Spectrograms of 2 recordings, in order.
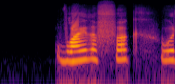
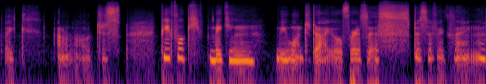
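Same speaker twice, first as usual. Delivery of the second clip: much softer, breathy whisper with no voice; real whisper; 7 dB quieter than usual. Real, not acted. Vlogger admitting the comments make her want to die, whispered. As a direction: let the voice drop to a tired whisper. Drops voice mid rant.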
